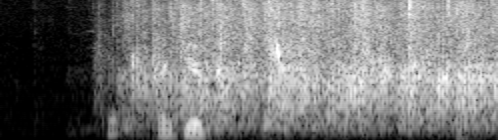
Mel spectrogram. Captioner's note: applause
